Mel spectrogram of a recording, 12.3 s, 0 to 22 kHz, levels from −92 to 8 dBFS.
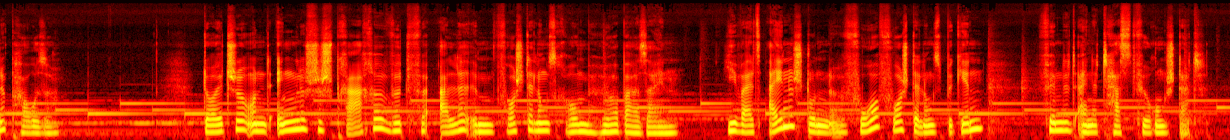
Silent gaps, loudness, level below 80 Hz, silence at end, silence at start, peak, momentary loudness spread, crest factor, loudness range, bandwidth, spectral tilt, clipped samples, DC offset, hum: none; -19 LUFS; -52 dBFS; 0 s; 0 s; 0 dBFS; 15 LU; 20 dB; 2 LU; 19.5 kHz; -4.5 dB/octave; under 0.1%; under 0.1%; none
